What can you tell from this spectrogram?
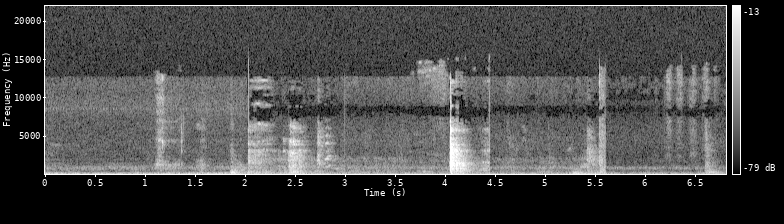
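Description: Kitchen handling sounds: a few light knocks and scrapes, then a ceramic plate set down on the counter with a sharp clack about four seconds in, followed by softer knocks of a tomato and cutting board being handled.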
